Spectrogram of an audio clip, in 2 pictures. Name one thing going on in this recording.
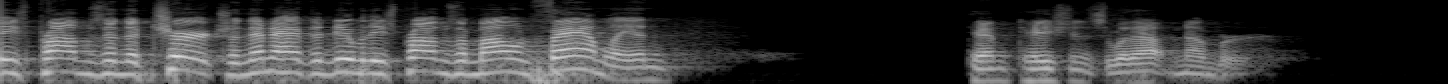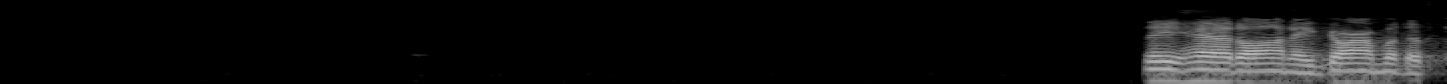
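An elderly man speaks with animation into a microphone, with pauses.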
